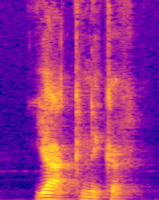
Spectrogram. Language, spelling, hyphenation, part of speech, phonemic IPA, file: Dutch, jaknikker, ja‧knik‧ker, noun, /ˈjaːˌknɪkər/, Nl-jaknikker.ogg
- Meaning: 1. yes man, one who habitually and uncritically agrees with anybody 2. pumpjack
